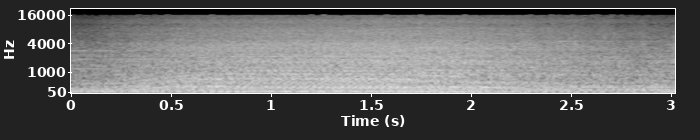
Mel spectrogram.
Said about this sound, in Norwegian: At han kun ved å høre på bilene som kjører forbi, kan si nøyaktig hvilken modell og årgang kjøretøyet er.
